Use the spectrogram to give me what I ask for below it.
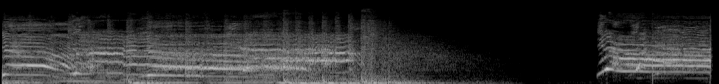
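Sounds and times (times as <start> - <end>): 
people yelling yeah: 0.0 - 3.6, 6.0 - 7.1.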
